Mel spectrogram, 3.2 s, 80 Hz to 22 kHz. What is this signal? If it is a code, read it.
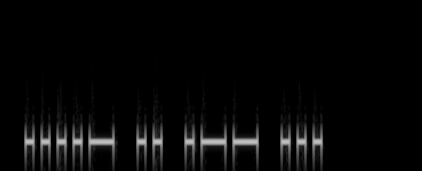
Morse code, heard as a keyed tone, about 20 wpm, 700 Hz. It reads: 4IWS
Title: Four Challenging Letter-Number Combinations 20wpm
